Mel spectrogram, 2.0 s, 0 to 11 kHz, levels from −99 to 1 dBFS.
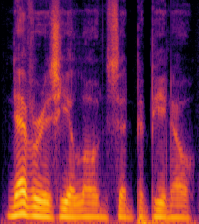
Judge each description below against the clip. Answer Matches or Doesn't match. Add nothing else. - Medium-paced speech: Matches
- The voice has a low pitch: Matches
